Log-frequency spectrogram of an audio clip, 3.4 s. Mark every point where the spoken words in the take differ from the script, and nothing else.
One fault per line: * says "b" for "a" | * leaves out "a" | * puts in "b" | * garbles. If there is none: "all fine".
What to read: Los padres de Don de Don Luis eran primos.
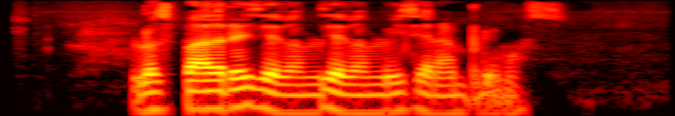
all fine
